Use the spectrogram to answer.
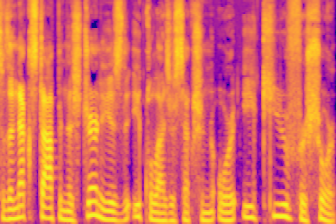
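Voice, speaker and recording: Recorded very cleanly against a silent background, the sound is dry and close with no echo. A man talks at a moderate pace with a fairly high pitch and ordinary pitch variation. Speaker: music teacher and podcast host. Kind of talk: educational podcast monologue. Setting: podcast recorded into a microphone. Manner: casual, chatty, explanatory.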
